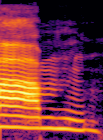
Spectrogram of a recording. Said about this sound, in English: Like I have different birds. Like that's a good one. Peacock, right?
